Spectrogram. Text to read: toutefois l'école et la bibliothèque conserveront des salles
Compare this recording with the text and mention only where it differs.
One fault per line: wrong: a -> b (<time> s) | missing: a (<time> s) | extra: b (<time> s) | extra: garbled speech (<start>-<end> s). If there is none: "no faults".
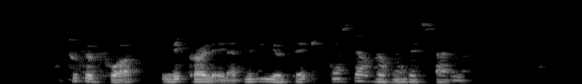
no faults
